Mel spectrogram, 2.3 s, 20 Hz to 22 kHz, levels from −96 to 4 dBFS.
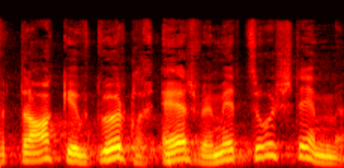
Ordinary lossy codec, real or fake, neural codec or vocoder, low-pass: none; fake; vocoder, 44.1 kHz, 128 mel bands every 256 samples, BigVGAN v2; 14.4 kHz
